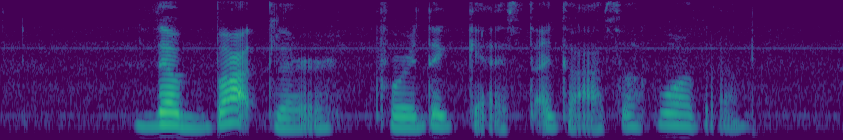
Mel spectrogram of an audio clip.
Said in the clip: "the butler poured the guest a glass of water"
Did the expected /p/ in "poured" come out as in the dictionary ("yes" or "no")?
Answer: no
